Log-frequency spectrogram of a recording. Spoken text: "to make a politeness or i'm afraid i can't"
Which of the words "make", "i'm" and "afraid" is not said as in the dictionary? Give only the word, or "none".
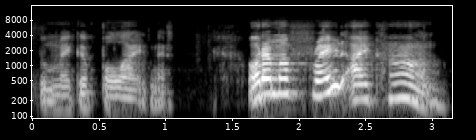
none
